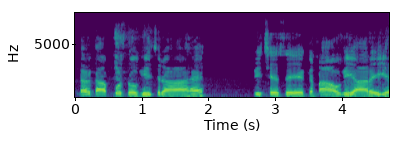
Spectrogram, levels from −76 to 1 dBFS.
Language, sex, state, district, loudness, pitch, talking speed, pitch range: Hindi, male, Bihar, Begusarai, -16 LUFS, 155 Hz, 165 wpm, 150-160 Hz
